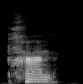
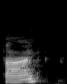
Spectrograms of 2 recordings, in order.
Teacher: we have an aspirated p p becoming F uh so in pan becomes Fawn and this means a wooden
